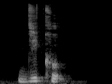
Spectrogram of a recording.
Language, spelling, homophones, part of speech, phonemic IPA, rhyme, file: French, dico, dicot / dicots, noun, /di.ko/, -o, LL-Q150 (fra)-dico.wav
- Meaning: dictionary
